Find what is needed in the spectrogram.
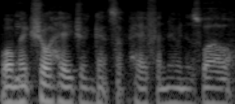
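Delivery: hushed, very quiet half-whisper. Voicing a guard who half-whispers a promise to the others: guard half-whispering. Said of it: "as you hear the whisper from one of the guards saying".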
